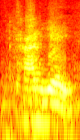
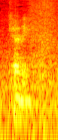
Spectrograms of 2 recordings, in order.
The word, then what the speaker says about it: Kanye: a little bit China I'm sorry Kanye I'm from Ohio we say Kenny that's how we pronounce it well okay where you're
